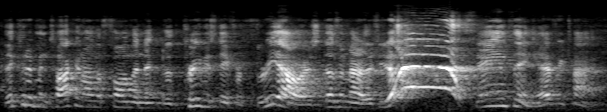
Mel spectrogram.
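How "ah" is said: high, loud burst of a squeal; excited greeting scream. Retold or imitated. Mom seeing her friend daily, excited scream. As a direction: squeal as if reunited. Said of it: "they're excited to see each other".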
